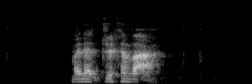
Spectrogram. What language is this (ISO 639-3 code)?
cym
